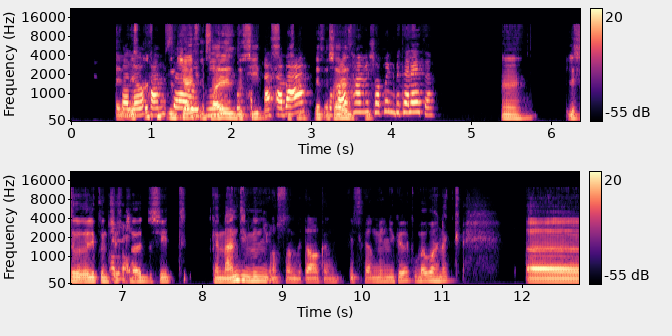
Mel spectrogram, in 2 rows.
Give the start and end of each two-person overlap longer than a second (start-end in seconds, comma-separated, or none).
0.6-3.8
